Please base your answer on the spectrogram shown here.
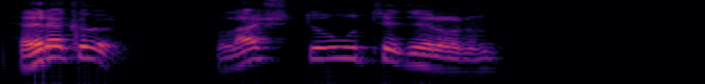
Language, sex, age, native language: Icelandic, male, 50-59, Icelandic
